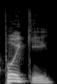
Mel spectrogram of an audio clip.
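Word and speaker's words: potjie: I said that right, eh? A poiki. – Yeah, poiki.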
